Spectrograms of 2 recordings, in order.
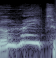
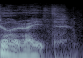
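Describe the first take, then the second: First: Said in the usual way. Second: Unvoiced whisper on "all right". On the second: Host mocks radio gloss over answers, whispering.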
